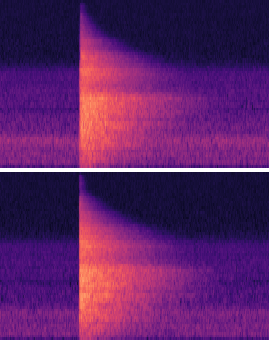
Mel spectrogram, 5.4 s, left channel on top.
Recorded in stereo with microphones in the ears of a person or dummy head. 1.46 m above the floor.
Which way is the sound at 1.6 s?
60° right (ahead or behind).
